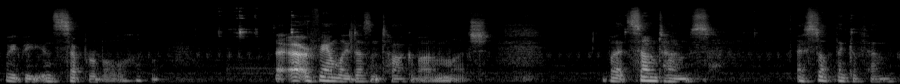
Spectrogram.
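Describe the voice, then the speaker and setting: A woman's voice: extremely low pitch, wildly swooping pitch, unhurried, pauses often, bright, forceful tone. A woman poet hosting a reading, reciting poetry and chatting about it with emphatic phrasing. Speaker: poet and host of a book reading. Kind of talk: poetry recitation with casual commentary between poems. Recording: clear background noise.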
